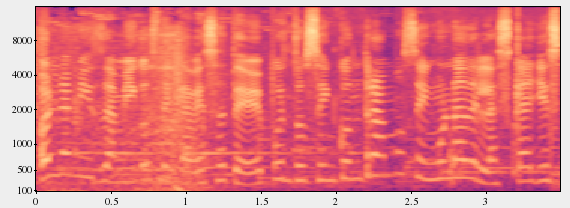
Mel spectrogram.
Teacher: las “s” se pronuncian completas, la “ll” y la “y” suenan igual · no hay una aspiración marcada ni pérdida de sonidos como ocurre en algunas regiones caribeñas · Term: acento quiteño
